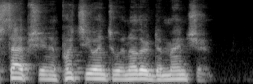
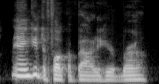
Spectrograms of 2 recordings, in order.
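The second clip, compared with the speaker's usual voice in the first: ordinary talk, nothing marked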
